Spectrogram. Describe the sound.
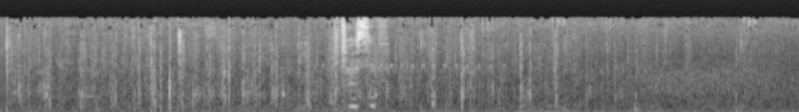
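Donkey hooves clip-clop at a steady walking pace as a person rides the donkey, while a person speaks over the rhythmic tapping.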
